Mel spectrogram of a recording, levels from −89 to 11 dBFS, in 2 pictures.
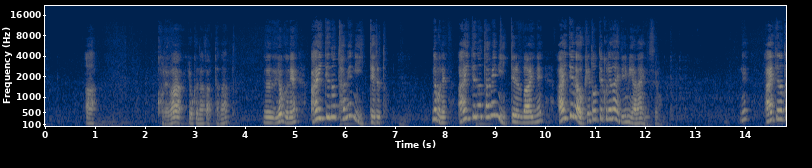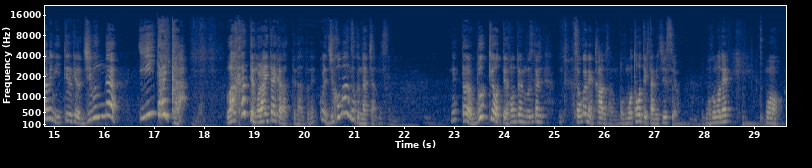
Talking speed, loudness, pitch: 320 characters per minute, -29 LUFS, 215 Hz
